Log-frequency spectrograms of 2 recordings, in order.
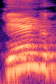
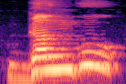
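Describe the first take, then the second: First: The word ends on a plain 'ng' sound. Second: The word ends with an added 'oo' vowel. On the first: The speaker calls it right. "गैंग प्रोनाउंसिएट कीजिएगा" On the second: The speaker calls it wrong. "मत बोलिएगा"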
